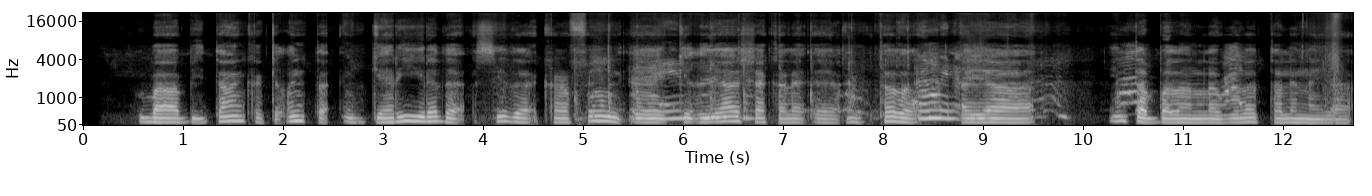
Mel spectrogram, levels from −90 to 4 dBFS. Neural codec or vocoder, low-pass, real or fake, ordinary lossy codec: vocoder, 44.1 kHz, 128 mel bands, Pupu-Vocoder; none; fake; none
